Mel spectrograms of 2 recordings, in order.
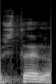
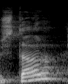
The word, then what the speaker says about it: Staël: j'explique partout que Madame de Stahl, STA, E, tréma, L, j'ai longtemps prononcé Madame de Stel à cause de ce E tréma, c'est Madame de Stal.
